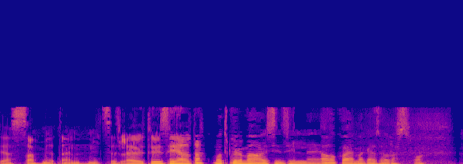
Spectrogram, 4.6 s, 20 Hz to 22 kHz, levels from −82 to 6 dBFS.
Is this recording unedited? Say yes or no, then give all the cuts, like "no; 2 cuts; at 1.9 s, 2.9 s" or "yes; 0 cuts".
no; 2 cuts; at 2.1 s, 3.2 s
